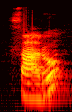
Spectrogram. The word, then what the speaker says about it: faro: Faro, no accent, faro, and the word with the accent is farò. Faro, farò. The first word without the accent means lighthouse.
